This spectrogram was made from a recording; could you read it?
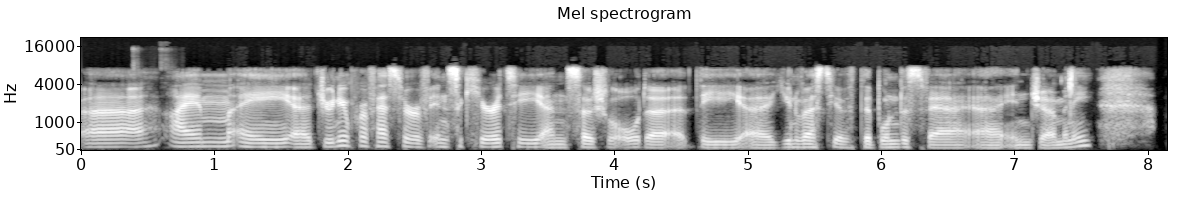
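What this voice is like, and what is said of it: British accent. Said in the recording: “as you can probably tell by my accent, I was born in the UK”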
